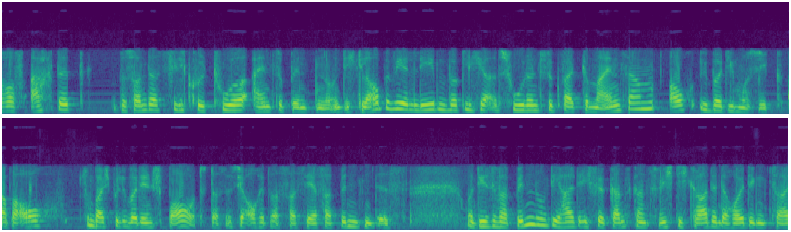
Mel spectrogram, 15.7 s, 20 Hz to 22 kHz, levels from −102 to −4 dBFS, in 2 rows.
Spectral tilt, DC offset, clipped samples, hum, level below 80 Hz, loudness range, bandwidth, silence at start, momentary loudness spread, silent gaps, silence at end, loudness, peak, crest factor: -9 dB/octave; under 0.1%; under 0.1%; none; -68 dBFS; 2 LU; 4.1 kHz; 0 s; 6 LU; none; 0 s; -26 LUFS; -10 dBFS; 16 dB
